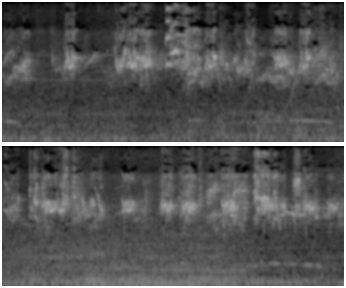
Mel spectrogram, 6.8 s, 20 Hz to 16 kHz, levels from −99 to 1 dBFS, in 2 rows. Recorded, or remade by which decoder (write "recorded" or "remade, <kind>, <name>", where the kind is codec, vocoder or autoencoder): recorded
